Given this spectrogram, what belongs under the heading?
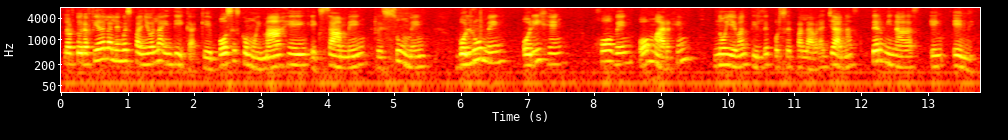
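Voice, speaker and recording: A woman language teacher, explaining grammar rules in a measured way on a TV program. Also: medium pitch, slight background noise, rough recording. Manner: measured, explanatory, often asks "¿verdad?". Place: TV studio.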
